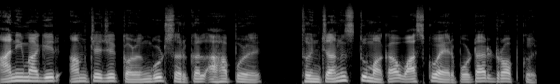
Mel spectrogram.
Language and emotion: Goan Konkani, neutral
